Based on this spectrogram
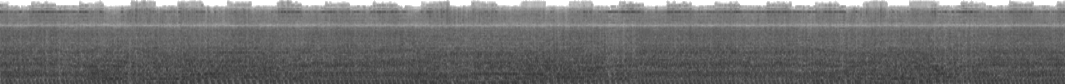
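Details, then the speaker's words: Small log splitter engine on a cold day, Seafoam added, splitting firewood: steady, even drone at constant speed with no misses, knocks or surging. The owner once suspected an engine problem, but it runs smoothly. "nothing wrong with that engine that engines running good I put some seafoam in it and boy not bad at all"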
